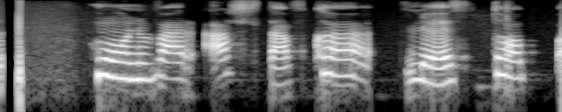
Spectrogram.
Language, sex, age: Icelandic, female, 7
